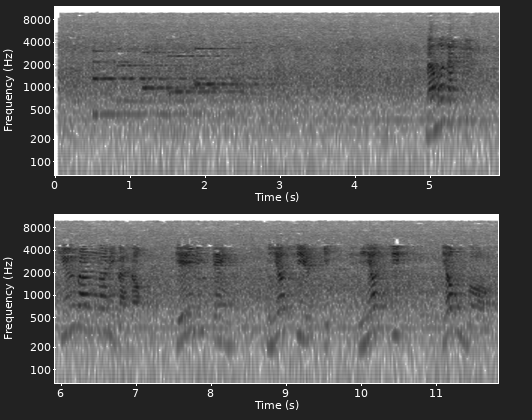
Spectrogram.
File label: hiroshima hassya, ekihousou; 9番のりば発車放送（急行みよし4号三次行き）; sanyo-line; JR西日本-広島駅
